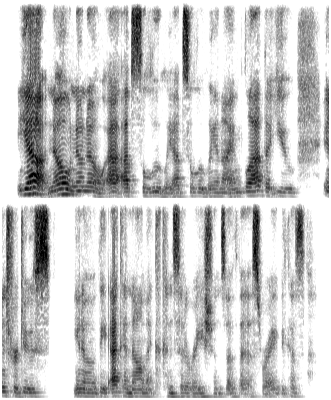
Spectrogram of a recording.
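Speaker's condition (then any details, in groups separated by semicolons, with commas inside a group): No condition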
